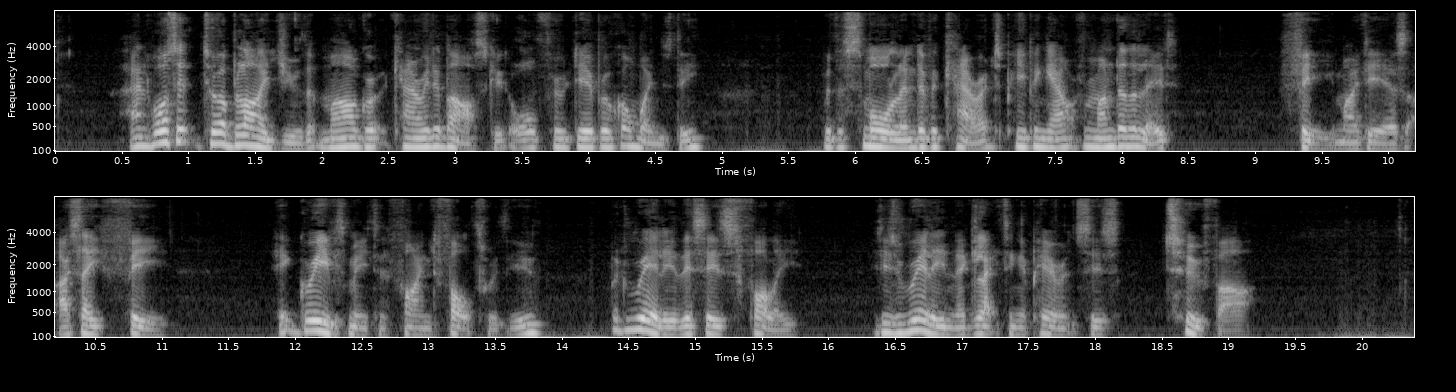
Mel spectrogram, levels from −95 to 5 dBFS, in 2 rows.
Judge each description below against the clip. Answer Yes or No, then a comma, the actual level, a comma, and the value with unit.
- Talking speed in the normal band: Yes, average, 165 wpm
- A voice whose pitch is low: Yes, low, 130 Hz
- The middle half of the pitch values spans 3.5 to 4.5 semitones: Yes, average, 3.8 semitones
